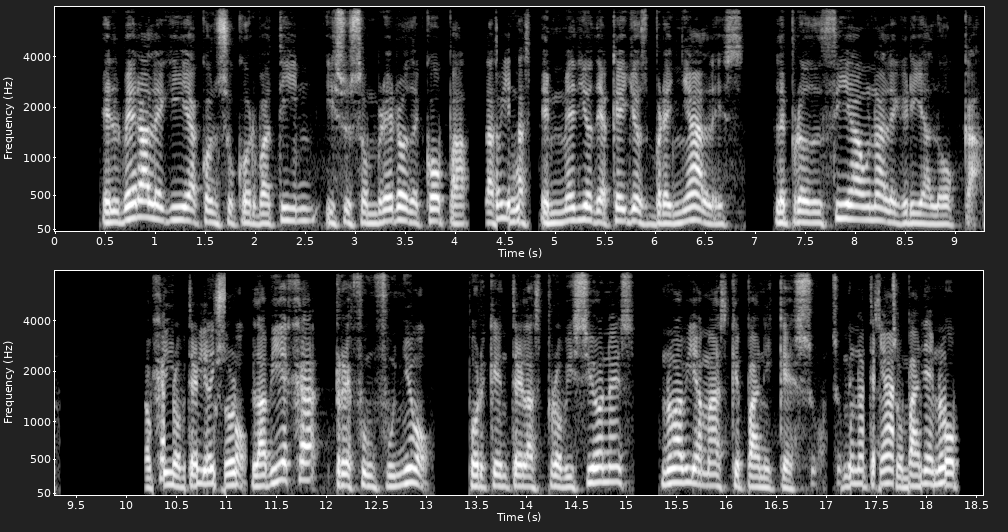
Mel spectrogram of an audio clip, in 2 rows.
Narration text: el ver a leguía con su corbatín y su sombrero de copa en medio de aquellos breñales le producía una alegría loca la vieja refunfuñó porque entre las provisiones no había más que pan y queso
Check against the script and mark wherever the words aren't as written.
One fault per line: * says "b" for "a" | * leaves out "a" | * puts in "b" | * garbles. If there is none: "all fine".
* garbles
* garbles
* garbles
